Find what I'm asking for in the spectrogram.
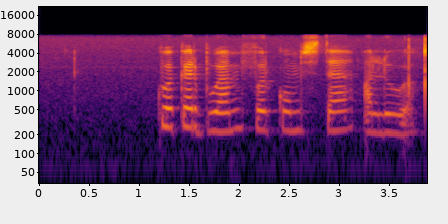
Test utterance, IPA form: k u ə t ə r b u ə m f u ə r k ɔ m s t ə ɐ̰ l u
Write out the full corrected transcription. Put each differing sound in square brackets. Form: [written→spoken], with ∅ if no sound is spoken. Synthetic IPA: k u ə [t→k] ə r b u ə m f u ə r k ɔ m s t ə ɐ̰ l u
